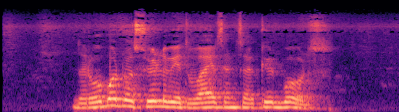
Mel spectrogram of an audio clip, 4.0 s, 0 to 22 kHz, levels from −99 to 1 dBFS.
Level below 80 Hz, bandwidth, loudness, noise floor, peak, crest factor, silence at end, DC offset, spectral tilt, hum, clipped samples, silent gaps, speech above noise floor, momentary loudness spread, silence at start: -54 dBFS; 14 kHz; -14 LUFS; -49 dBFS; 0 dBFS; 16 dB; 0.7 s; under 0.1%; -5.5 dB/octave; none; under 0.1%; none; 35 dB; 13 LU; 0.75 s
